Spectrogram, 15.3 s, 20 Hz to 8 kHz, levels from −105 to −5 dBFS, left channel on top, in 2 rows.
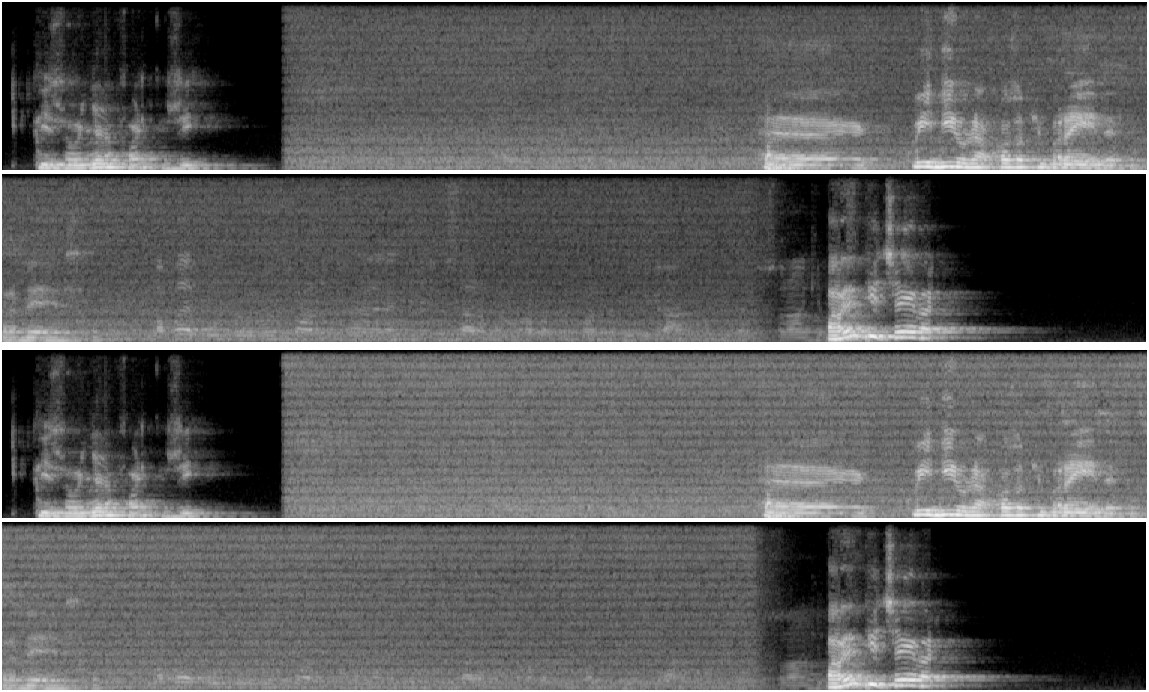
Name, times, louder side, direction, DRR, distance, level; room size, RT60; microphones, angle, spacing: voice 1, 0.2-1.4 5.0-8.2 13.1-13.8, right 1 dB, 5° right, 7 dB, 0.6 m, -21 dB
sound 1, 1.9-12.7, right 5 dB, 55° right, 3.4 m, -43 dB
voice 2, 8.4-13.3 13.7-13.8, left 1 dB, 55° left, 2 dB, 3.4 m, -48 dB
24.5 x 18.0 x 2.3 m, 0.78 s
head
